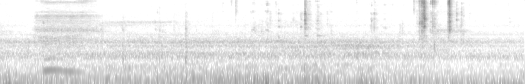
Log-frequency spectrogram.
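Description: Chewing a mouthful of rice ball (onigiri) over a low steady hum, with a few sharp light clicks a little after five seconds in as chopsticks are picked up and touch the dishes.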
